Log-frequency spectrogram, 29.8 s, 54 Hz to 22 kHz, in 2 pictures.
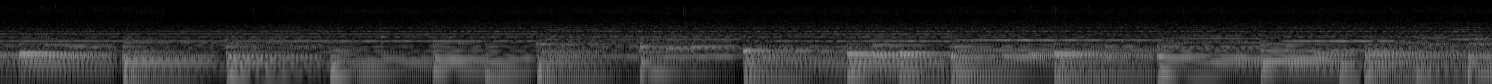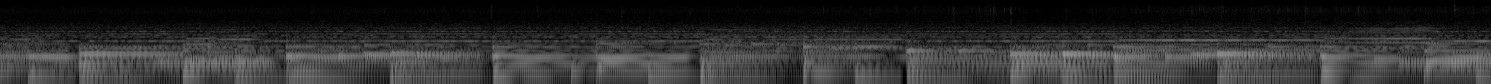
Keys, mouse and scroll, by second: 0.1-1.1 middle drag, 1.1-2.4 scroll down 3, 2.4-3.8 scroll down 1, 3.8 click, 4.4-4.8 scroll down 3, 4.8 middle click, 5.3-5.8 scroll up 7, 5.8 middle click, 6.7-7.0 scroll down 3, 7.0-20.2 middle drag, 20.2 click, 23.7 click, 28.4-28.8 scroll down 6.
